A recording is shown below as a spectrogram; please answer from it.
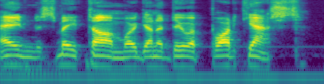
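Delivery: put-on Australian accent. Pretending to be Tom for the rest of the podcast: impression of Tom. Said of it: "gonna be Tom for the rest of the podcast".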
